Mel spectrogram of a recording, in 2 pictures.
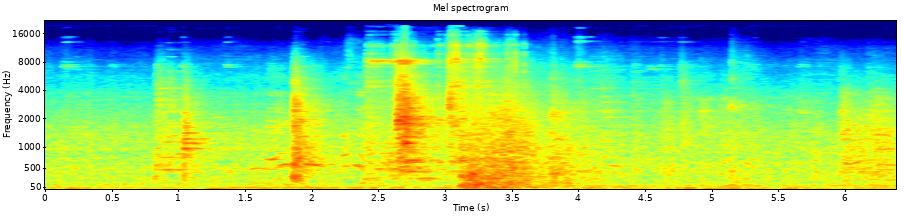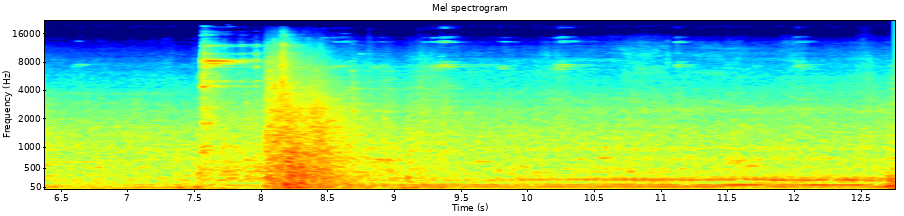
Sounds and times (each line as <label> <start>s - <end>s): Press cars 1.9s - 9.8s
